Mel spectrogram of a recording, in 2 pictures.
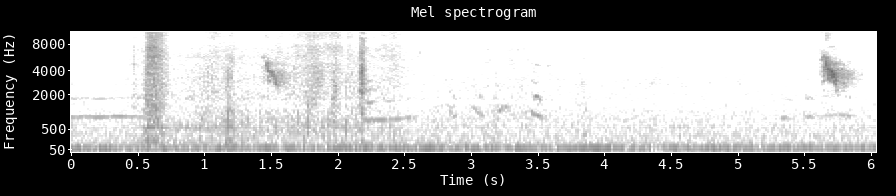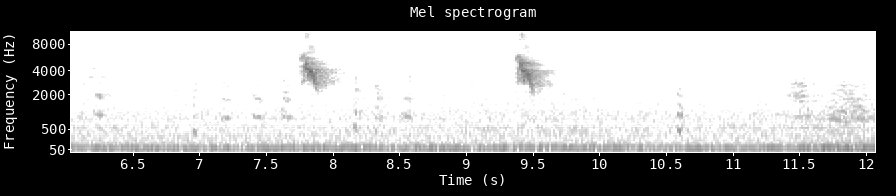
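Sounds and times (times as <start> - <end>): bird chirping: 1.4 - 6.4, 7.2 - 8.6, 9.3 - 9.8.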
